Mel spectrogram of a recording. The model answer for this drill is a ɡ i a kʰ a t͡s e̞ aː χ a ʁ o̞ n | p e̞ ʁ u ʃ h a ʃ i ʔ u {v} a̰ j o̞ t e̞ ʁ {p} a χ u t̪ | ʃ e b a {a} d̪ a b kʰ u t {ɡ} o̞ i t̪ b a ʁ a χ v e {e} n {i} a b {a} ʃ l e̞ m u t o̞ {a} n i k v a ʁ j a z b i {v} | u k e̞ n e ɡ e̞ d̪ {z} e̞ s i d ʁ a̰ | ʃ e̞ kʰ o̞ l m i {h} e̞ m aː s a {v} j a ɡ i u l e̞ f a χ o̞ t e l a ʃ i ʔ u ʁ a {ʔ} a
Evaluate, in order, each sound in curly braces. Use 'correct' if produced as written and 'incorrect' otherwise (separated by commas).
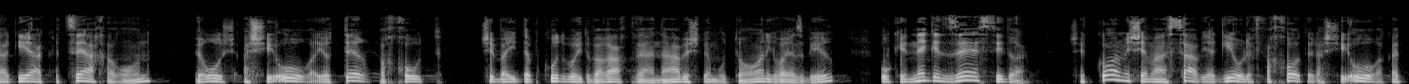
incorrect, correct, incorrect, incorrect, incorrect, incorrect, incorrect, correct, incorrect, correct, incorrect, correct, incorrect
